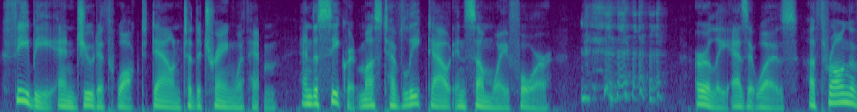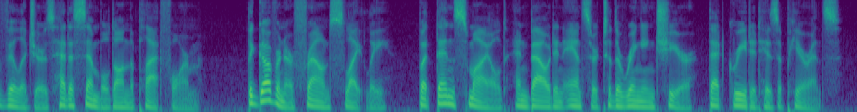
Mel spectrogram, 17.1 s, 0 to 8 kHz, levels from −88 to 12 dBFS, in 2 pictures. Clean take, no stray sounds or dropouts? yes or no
no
